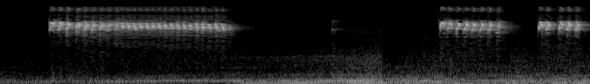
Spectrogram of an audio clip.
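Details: Tailless crested jay in a cage, singing a long, rapid, high-pitched rattling trill of about two seconds, a quiet pause, then two shorter bursts of the same buzzy trill.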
